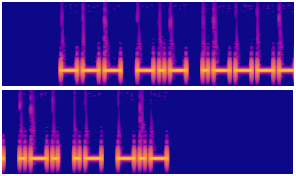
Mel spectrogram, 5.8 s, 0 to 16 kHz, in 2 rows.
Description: Morse code, heard as a keyed tone, about 22 wpm, 700 Hz. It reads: OK1RAK
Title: DXCC-100 Call Signs - 6 Characters - Repeated 3x - 22wpm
